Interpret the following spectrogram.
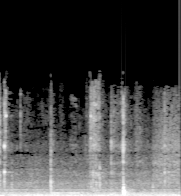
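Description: A few light clicks and taps, the sharpest about one and a half seconds in, over a steady faint hum and background noise.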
